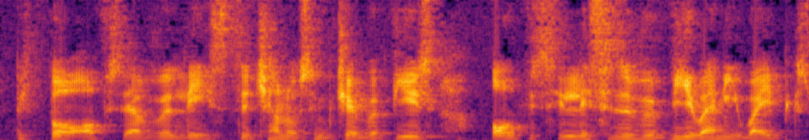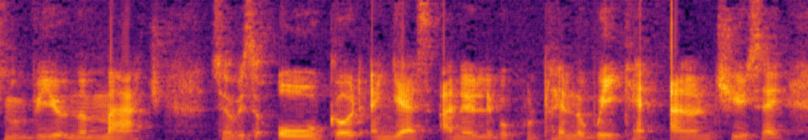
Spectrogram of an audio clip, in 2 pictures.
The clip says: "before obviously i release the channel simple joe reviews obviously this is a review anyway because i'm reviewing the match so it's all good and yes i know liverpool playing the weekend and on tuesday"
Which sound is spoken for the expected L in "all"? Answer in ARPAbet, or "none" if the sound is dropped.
L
